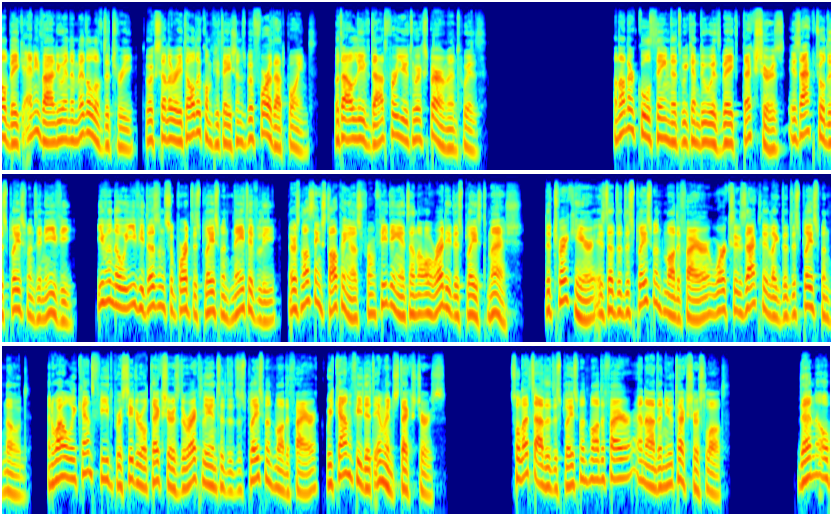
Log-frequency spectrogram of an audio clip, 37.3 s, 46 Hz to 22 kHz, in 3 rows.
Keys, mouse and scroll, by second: 4.2-5.0 scroll up 8, 4.5 middle click, 8.8 middle click, 13.2 click, 17.1 click, 17.8-18.4 scroll down 2, 18.3 middle click, 20.1-20.5 scroll up 3, 25.8 middle click, 26.7 scroll up 3, 28.2-28.8 scroll down 4, 29.0 middle click, 32.1 click, 32.8 middle click, 33.9 click, 36.3 click.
